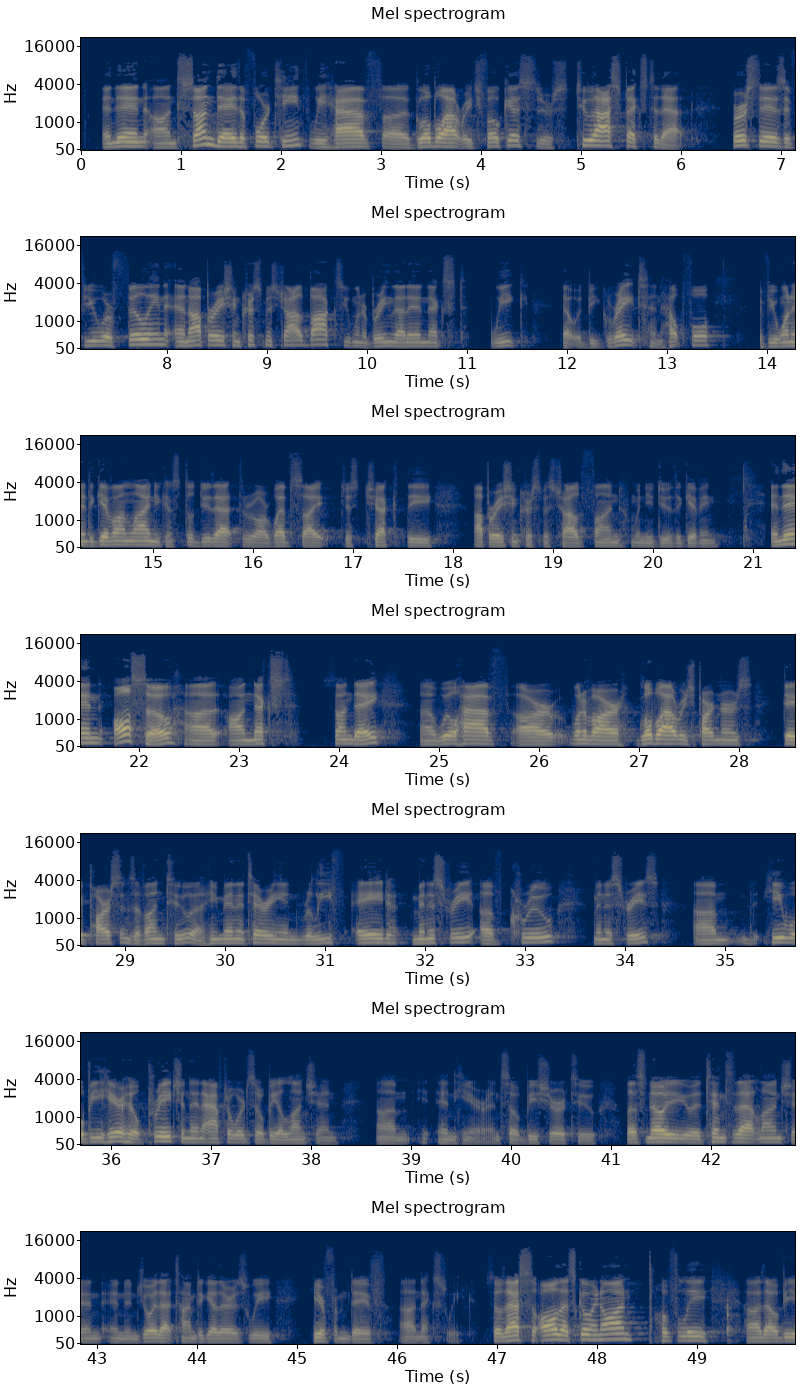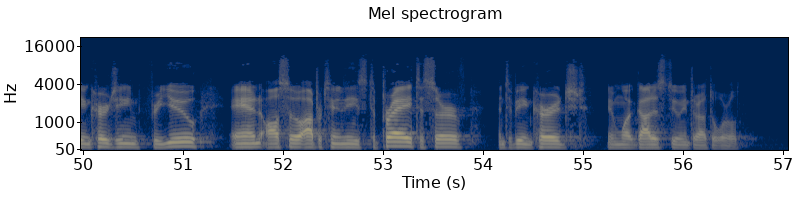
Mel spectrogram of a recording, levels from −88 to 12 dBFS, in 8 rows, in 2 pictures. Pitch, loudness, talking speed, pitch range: 130 Hz, -29 LUFS, 185 wpm, 115-145 Hz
